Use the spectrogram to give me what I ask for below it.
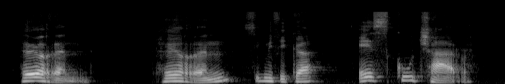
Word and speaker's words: hören: La H con la O umlaut, como en esta palabrita, hören.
